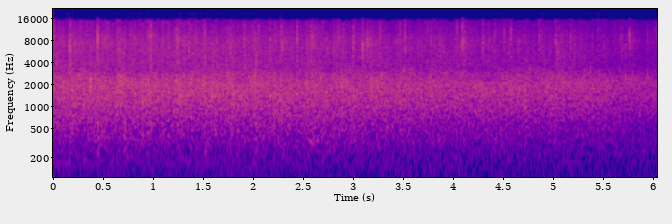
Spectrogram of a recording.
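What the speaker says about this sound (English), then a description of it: "let's give a hand to the people here at Stambaugh Auditorium for housing such an event" A large audience claps steadily in Stambaugh Auditorium at a Tuba Christmas concert, a dense, even wash of applause that holds for several seconds and tapers slightly at the end.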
